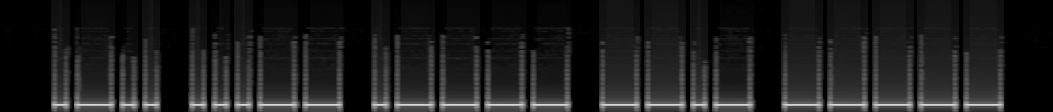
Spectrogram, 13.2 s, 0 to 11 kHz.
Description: Morse code, heard as a keyed tone, about 8 wpm, 800 Hz. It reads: L31Q0
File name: CW / DET / 1 6 1500C S B 8wpm 5142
